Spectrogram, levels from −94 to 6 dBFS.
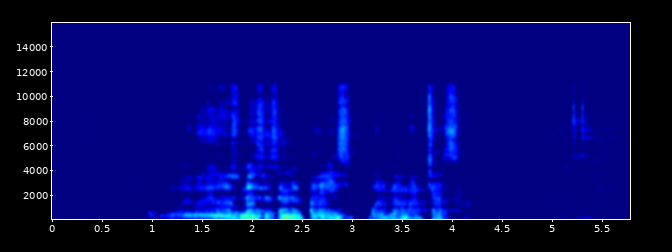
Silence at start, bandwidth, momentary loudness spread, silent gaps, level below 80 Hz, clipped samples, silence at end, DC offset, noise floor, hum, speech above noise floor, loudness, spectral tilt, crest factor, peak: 0.95 s; 11.5 kHz; 12 LU; none; -88 dBFS; under 0.1%; 0.4 s; under 0.1%; -90 dBFS; none; 33 dB; -57 LUFS; -4.5 dB/octave; 22 dB; -38 dBFS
